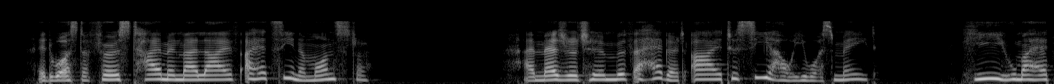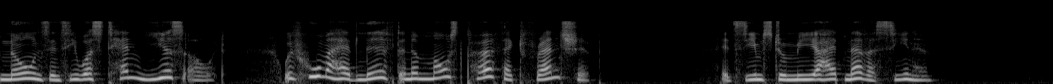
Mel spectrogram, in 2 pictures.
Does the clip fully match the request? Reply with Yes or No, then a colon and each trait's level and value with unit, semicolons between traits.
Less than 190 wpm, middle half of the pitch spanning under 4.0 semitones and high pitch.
Yes: average, 160 wpm; average, 3.3 semitones; high, 225 Hz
